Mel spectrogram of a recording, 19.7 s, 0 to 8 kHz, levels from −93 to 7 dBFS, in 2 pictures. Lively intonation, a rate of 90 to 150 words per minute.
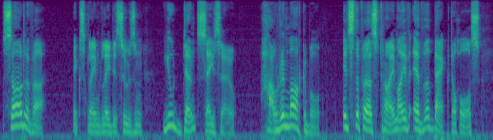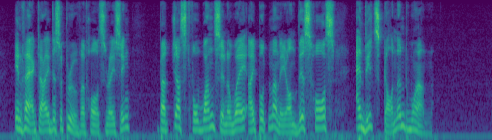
Yes: wide, 7.5 semitones; slow, 135 wpm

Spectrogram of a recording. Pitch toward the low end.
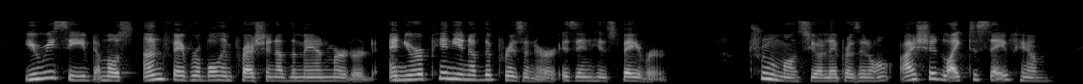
No: high, 190 Hz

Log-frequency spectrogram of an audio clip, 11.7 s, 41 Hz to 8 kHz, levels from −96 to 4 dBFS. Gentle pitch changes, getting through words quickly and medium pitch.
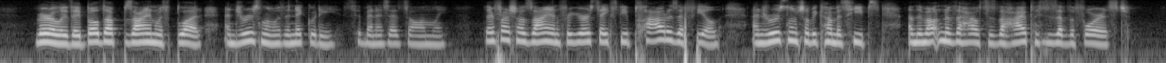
No: narrow, 2.3 semitones; fast, 230 wpm; high, 235 Hz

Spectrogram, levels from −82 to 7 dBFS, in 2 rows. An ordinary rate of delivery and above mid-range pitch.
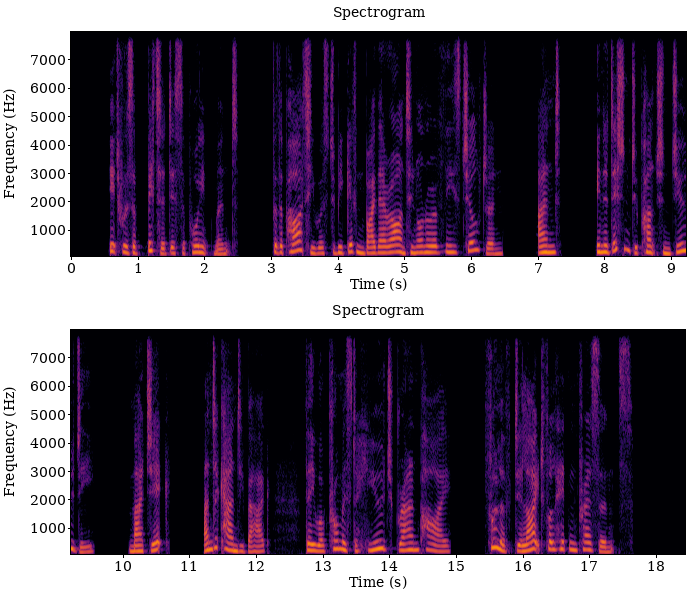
Yes: average, 145 wpm; high, 225 Hz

